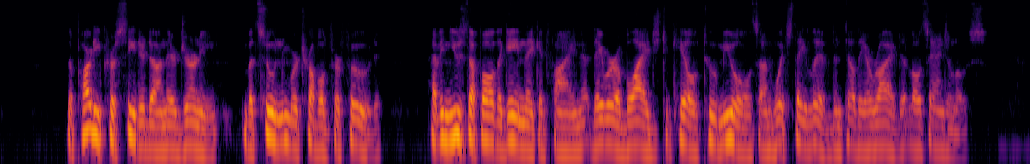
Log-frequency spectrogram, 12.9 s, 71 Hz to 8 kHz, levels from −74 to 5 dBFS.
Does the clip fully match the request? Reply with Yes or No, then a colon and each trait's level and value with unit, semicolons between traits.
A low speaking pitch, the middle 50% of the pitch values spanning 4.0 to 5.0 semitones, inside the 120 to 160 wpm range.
No: low, 115 Hz; average, 4.3 semitones; average, 175 wpm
